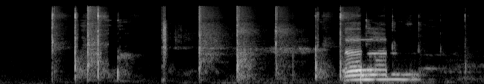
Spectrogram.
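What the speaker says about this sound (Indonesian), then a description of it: "Kita beri aplaus dulu untuk kelompok 4." A handful of people applauding a presenting group at an online teachers' meeting: sparse, separate claps close to the mic, irregular and thin rather than a full crowd, ending in a short burst of muffled noise.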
